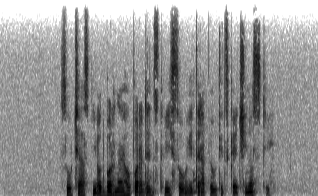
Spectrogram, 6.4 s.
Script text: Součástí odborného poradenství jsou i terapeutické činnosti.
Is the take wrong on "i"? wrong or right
right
